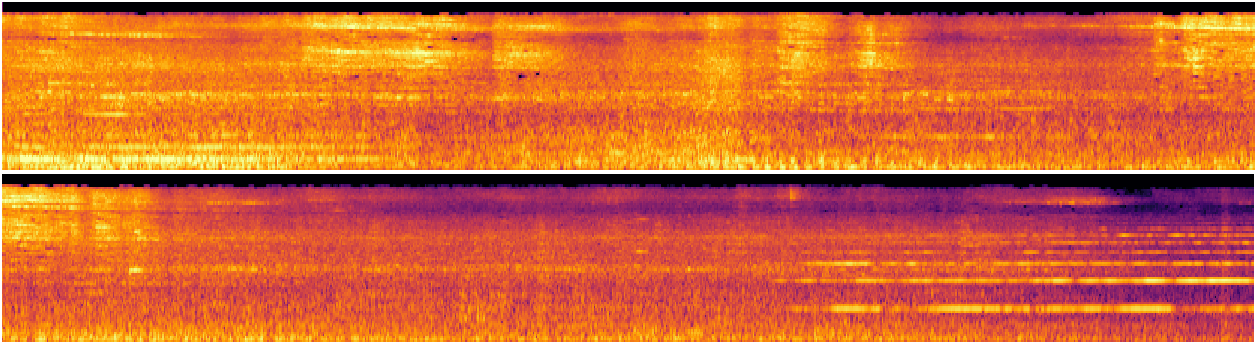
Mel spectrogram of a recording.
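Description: Passenger train of red LHB coaches rolling past, its wheels rumbling and clattering over the rail joints and slowly fading as the last coaches go by. A steady horn sounds for the first two or three seconds, and a different steady high tone comes in near the end.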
